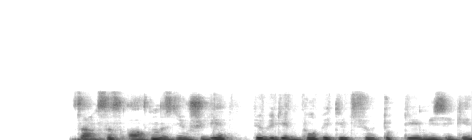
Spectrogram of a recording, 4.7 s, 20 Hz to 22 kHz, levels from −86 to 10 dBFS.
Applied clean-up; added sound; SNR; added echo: neural mask model DeepFilterNet 3.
